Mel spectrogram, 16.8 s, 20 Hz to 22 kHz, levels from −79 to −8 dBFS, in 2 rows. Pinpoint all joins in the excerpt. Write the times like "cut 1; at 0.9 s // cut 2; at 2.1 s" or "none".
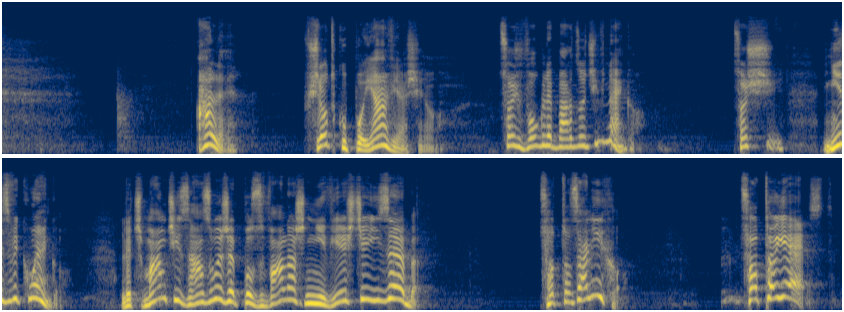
none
